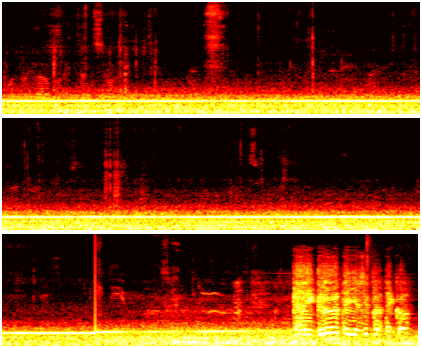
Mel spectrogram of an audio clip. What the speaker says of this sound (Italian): Dai motore al massimo tra un po' quando arriva la motorizzazione.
